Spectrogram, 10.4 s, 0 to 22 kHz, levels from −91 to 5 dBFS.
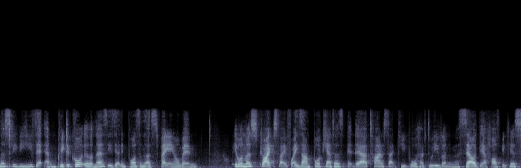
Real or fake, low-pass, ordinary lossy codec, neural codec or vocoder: fake; none; none; codec, 16 kHz, 0.5 kbps, X-Codec, HuBERT features, trained on balanced general audio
